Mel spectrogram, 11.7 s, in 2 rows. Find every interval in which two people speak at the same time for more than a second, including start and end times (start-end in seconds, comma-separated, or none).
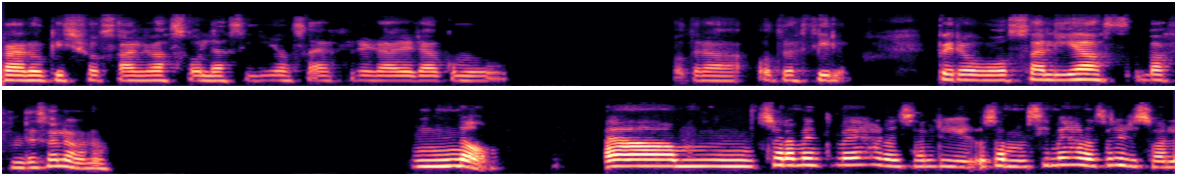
none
